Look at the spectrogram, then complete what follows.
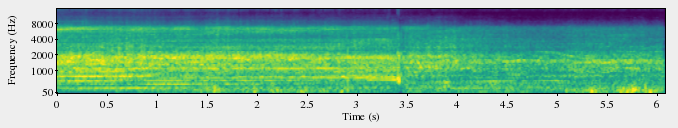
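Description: A car passing on the road, its steady tyre and engine noise slowly fading as it moves away, with a brief click about three and a half seconds in.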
